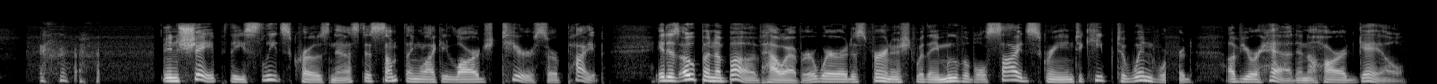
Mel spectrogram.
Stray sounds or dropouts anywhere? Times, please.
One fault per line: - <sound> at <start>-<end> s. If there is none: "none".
- laugh at 0.4-1.0 s
- dropout at 11.7-11.8 s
